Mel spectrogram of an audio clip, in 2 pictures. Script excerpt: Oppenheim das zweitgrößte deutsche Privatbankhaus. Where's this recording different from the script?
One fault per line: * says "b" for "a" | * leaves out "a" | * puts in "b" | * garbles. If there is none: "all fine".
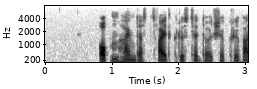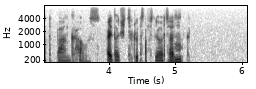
* garbles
